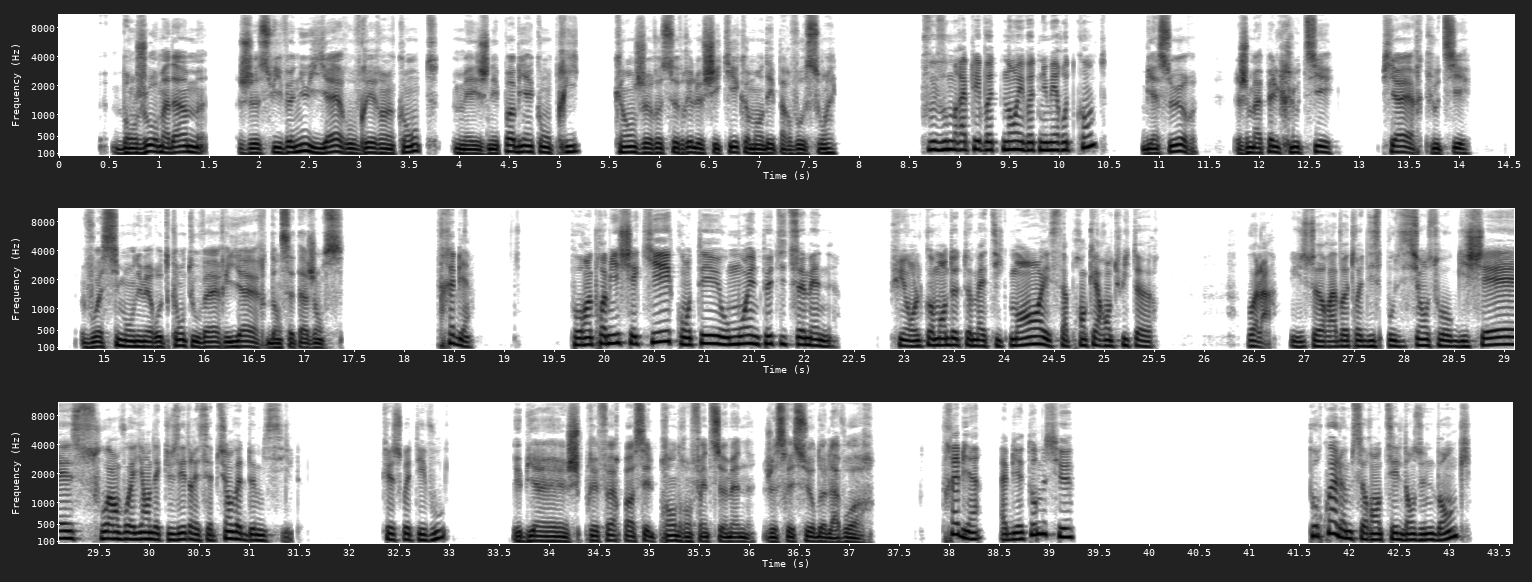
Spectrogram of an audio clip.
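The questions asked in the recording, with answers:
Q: Pourquoi l'homme se rend-il dans une banque?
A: Pour savoir quand il recevra son premier chéquier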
